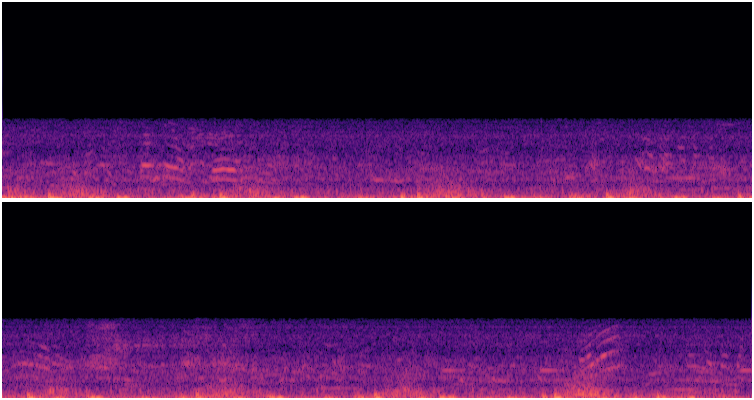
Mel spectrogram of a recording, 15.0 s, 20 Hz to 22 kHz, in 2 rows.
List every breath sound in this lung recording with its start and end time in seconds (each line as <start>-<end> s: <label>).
0.34-1.12 s: inhalation
2.10-2.88 s: inhalation
4.14-4.92 s: inhalation
5.96-6.74 s: inhalation
7.72-8.50 s: inhalation
9.39-10.17 s: inhalation
11.15-11.93 s: inhalation
13.00-13.78 s: inhalation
